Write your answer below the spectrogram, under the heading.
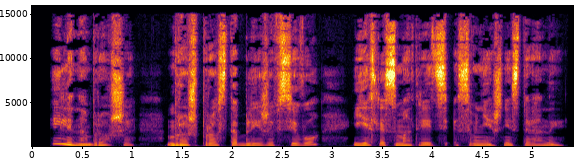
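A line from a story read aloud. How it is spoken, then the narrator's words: Timid. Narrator (Russian): робко сказала Зухра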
